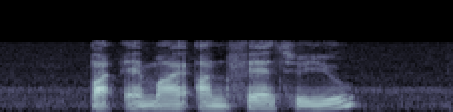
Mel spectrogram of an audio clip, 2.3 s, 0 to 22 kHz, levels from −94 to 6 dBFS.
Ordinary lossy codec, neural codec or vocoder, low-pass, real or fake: none; codec, 16 kHz, 16 kbps, FunCodec, trained on LibriTTS, 50 frames a second; 5.4 kHz; fake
